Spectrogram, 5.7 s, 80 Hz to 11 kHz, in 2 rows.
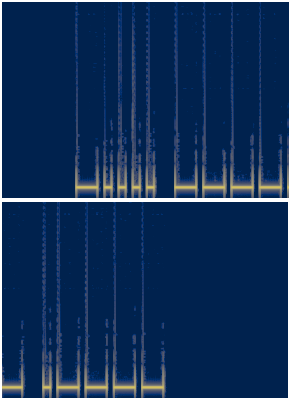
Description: Morse code, heard as a keyed tone, about 17 wpm, 700 Hz. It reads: 601
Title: Numbers - 3-Digit 17wpm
